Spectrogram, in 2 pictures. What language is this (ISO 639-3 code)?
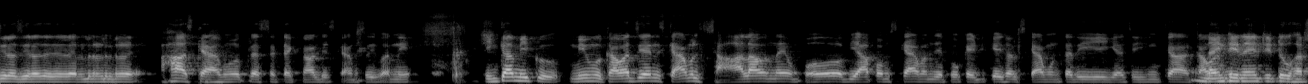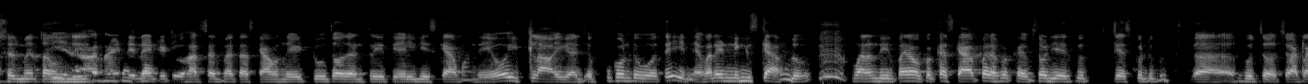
tel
